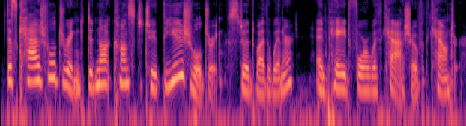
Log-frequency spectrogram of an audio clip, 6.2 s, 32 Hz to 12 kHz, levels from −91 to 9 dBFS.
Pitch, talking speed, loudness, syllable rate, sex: 205 Hz, 200 wpm, -19 LUFS, 5.0 syllables/s, female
